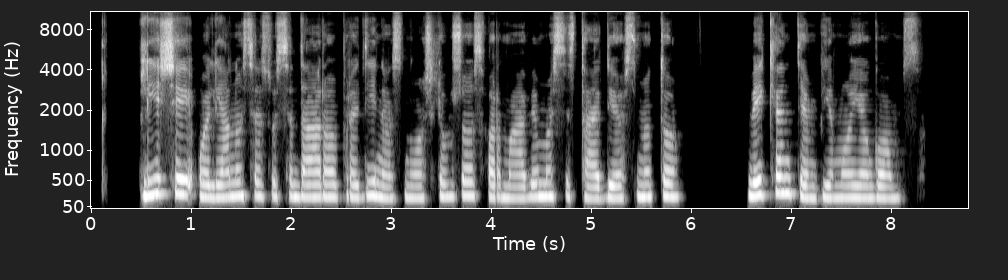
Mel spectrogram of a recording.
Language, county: Lithuanian, Vilnius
